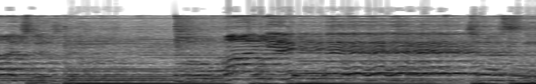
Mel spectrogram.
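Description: A woman singing a Korean song live into a microphone over amplified backing music; about two seconds in her voice slides up into a held note.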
